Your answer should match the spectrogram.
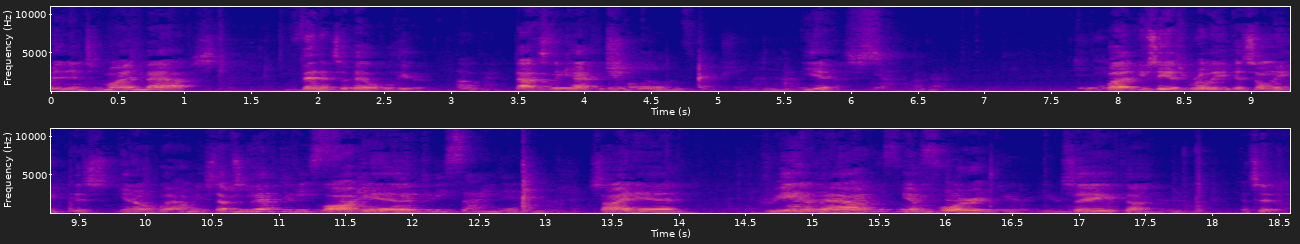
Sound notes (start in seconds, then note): none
